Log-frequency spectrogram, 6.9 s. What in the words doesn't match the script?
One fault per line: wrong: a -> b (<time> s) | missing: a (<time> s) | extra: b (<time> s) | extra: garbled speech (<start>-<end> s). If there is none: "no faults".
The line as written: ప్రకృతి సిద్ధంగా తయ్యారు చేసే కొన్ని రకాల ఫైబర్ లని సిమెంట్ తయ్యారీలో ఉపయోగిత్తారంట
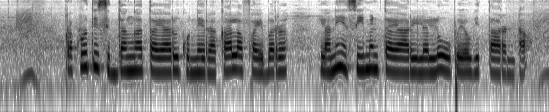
missing: చేసే (2.2 s)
